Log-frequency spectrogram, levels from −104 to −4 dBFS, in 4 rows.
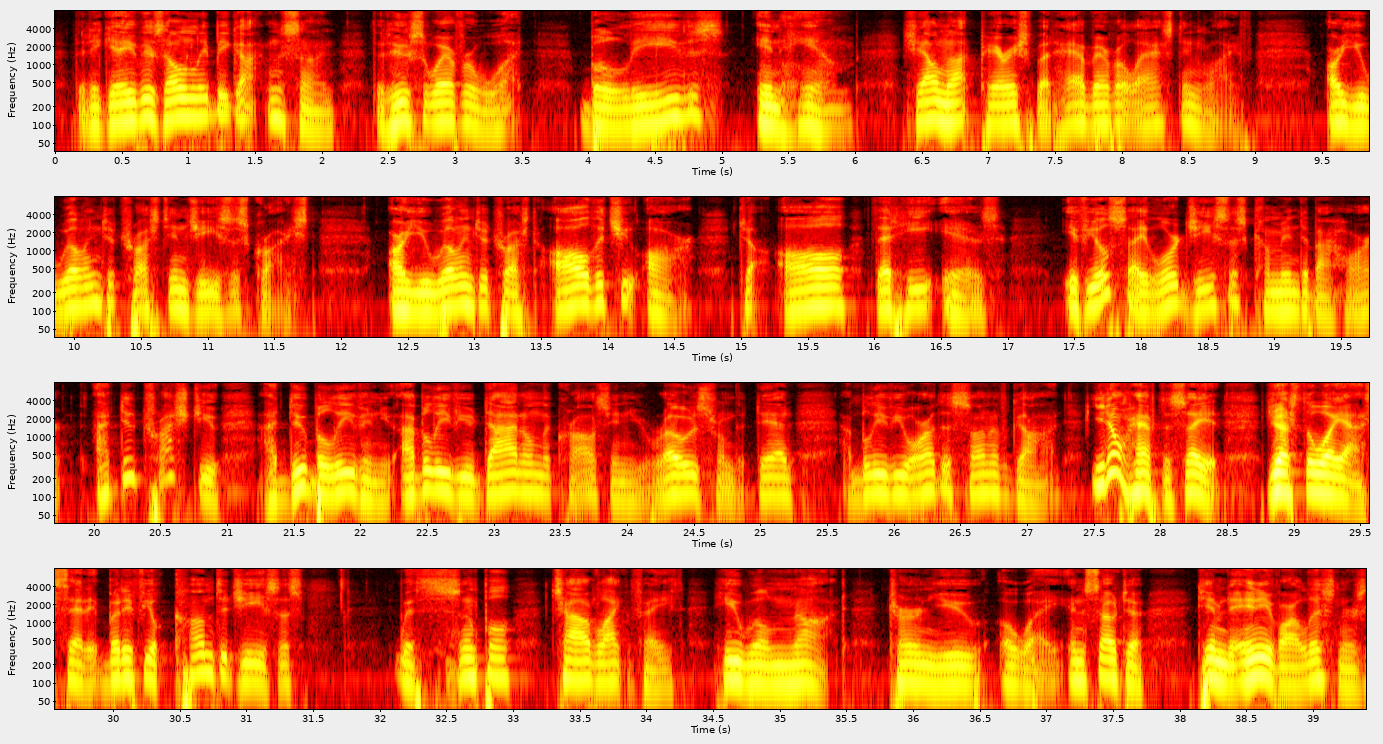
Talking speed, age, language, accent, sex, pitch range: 180 wpm, 60-79, English, American, male, 100-120 Hz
